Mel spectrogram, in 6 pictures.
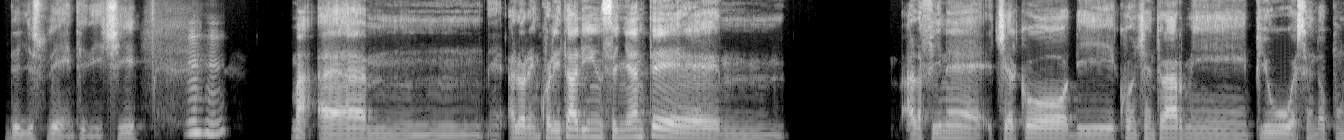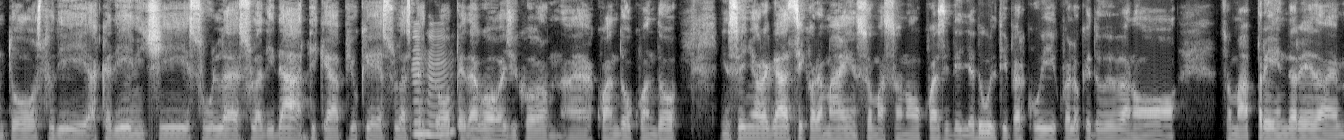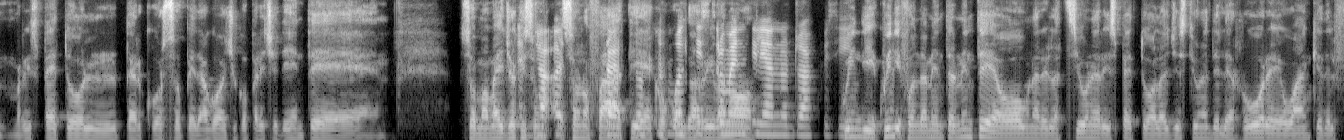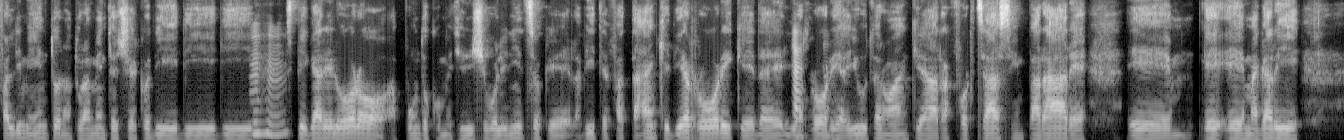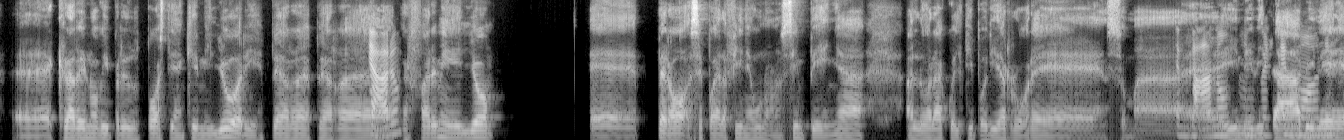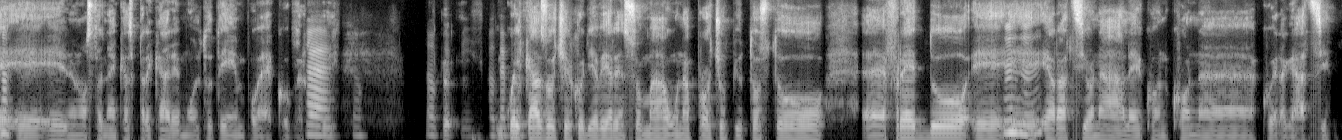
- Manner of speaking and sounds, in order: tsk; other background noise; "insomma" said as "nsomma"; laughing while speaking: "molti"; unintelligible speech; "insomma" said as "nsomma"; chuckle
- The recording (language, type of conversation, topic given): Italian, podcast, Che ruolo hanno gli errori nel tuo apprendimento?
